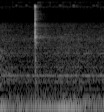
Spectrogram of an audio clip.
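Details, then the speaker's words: Ryko car wash on-board dryer with non-oscillating flaps, during oscillator test: one sharp relay click over a low steady hum; relay and power to solenoid working, fault suspected at the air solenoid. "so that tells me it's getting power to the solenoid the relay one of those is working"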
